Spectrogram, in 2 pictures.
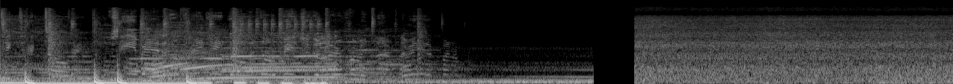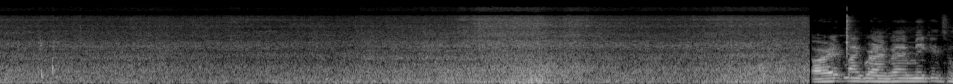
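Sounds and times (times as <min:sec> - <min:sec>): surf washing up a beach: 0:06.4 - 0:17.6
wave breaking: 0:06.4 - 0:17.6.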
